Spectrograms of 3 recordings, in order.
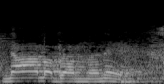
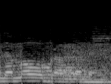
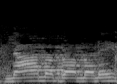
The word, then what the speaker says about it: Nama Brahmane: Nama Brahmane. Sometimes devotees chant Namo Brahmane, but that's a complete mispronunciation. Nama Brahmane.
